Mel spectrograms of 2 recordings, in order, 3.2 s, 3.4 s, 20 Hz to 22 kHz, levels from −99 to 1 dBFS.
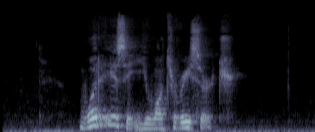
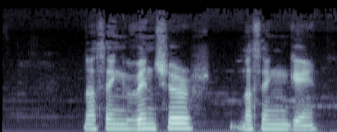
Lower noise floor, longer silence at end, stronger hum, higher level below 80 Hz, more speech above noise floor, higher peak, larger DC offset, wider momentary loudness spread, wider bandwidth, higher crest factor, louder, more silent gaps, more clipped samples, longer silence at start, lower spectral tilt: about the same, -62 dBFS vs -62 dBFS; second, 0 s vs 0.2 s; second, none vs 50 Hz at -50 dBFS; second, -60 dBFS vs -54 dBFS; second, 24 dB vs 41 dB; second, -22 dBFS vs -4 dBFS; neither; about the same, 15 LU vs 13 LU; about the same, 14 kHz vs 15 kHz; about the same, 20 dB vs 20 dB; second, -39 LUFS vs -21 LUFS; neither; neither; second, 0.15 s vs 0.85 s; about the same, -5 dB/octave vs -5.5 dB/octave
